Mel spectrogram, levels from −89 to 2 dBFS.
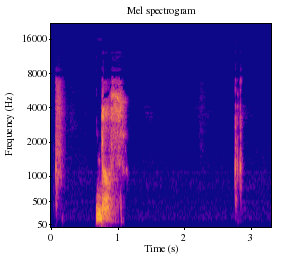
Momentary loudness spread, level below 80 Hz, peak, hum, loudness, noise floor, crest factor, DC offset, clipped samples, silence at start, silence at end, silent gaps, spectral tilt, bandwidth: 19 LU; -68 dBFS; -2 dBFS; none; -20 LUFS; -77 dBFS; 24 dB; under 0.1%; under 0.1%; 0.05 s; 0.45 s; none; -4.5 dB/octave; 7.8 kHz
